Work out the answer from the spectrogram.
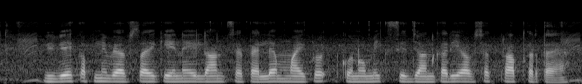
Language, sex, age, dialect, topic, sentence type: Hindi, male, 18-24, Hindustani Malvi Khadi Boli, banking, statement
